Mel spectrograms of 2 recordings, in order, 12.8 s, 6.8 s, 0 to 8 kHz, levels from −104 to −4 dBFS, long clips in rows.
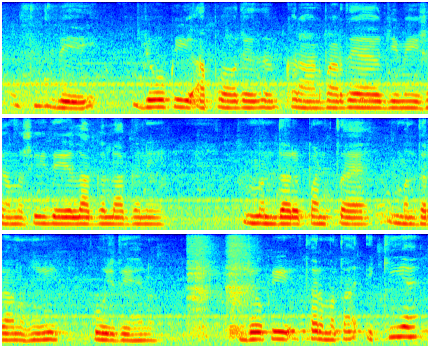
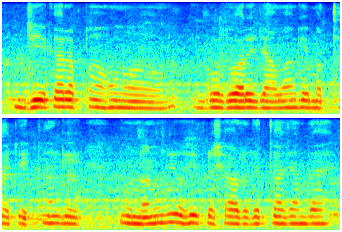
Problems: none marked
